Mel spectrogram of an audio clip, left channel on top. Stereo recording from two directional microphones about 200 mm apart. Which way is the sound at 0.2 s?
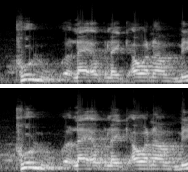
20° left (ahead or behind).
